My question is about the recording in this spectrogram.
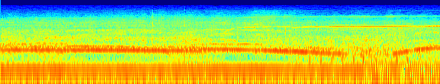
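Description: Live rock band holding a sustained, distorted electric-guitar note that slowly bends downward over a held bass note. The bass drops lower about three-quarters of the way through, and a thin high tone joins about halfway in.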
